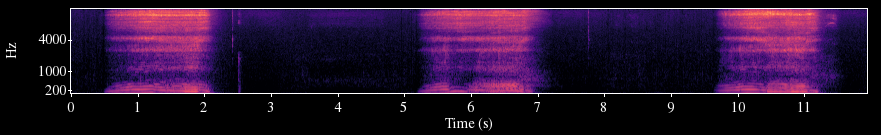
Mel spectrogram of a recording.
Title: My mom snoring comparison so funny!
